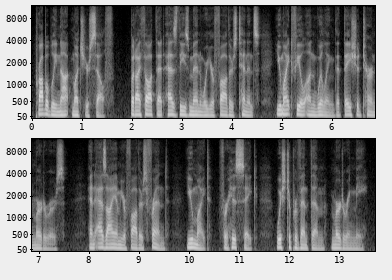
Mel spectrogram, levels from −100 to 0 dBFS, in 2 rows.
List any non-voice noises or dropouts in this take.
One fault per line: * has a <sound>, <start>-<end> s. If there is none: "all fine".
all fine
